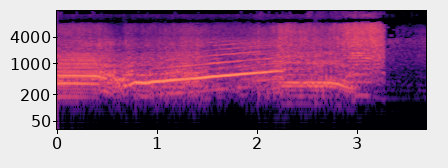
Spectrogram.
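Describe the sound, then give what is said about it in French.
Porsche and Ferrari race car engines at the 24 Hours of Le Mans: a loud engine whine climbs steadily in pitch for nearly two seconds, then settles on a lower tone and cuts off abruptly near the end. “L'ambiance sonore vient des moteurs Porsche et Ferrari”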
